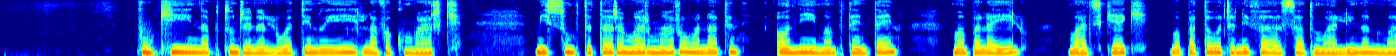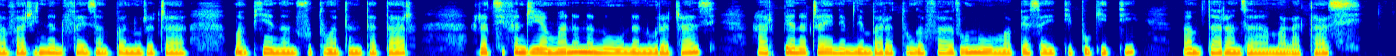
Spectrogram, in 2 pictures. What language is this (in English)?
Malagasy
